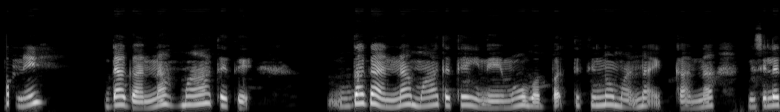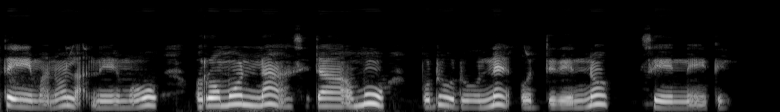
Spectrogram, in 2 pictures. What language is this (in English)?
Sidamo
